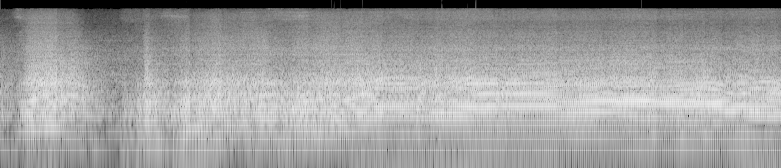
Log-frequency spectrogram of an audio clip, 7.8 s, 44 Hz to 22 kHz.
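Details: Mazda RX-8 13B rotary with LS coil swap, after cleaning injectors and replacing the fuel pump: revs up and settles into a steady buzzing run with a slightly ragged, uneven note, hinting at a lean misfire; cause still unknown, blocked cat suspected but ruled out.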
